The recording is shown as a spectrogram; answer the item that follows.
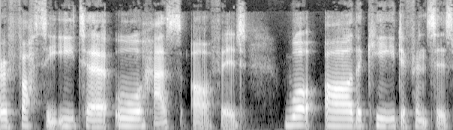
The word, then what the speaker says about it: ARFID: new terminology for me is it pronounced arid or do you say a r fi D arid arid so um yeah this is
